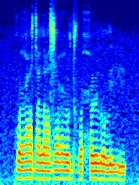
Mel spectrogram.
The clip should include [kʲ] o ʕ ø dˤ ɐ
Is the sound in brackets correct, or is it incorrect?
incorrect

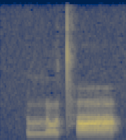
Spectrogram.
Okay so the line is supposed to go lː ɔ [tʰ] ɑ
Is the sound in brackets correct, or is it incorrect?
correct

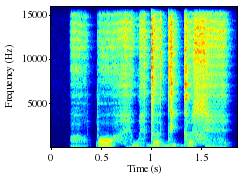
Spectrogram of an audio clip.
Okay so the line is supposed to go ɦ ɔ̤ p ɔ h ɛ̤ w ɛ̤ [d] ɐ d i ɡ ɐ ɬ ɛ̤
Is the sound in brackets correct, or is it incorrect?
correct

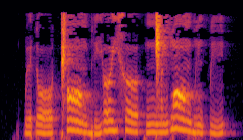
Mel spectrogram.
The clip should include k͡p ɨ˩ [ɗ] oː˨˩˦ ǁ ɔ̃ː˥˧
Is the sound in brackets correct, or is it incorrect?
correct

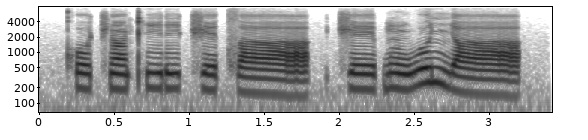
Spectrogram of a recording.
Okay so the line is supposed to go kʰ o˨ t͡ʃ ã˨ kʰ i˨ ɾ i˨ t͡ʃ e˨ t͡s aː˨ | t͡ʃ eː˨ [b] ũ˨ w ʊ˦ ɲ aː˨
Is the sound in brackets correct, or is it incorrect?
incorrect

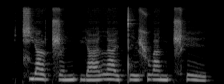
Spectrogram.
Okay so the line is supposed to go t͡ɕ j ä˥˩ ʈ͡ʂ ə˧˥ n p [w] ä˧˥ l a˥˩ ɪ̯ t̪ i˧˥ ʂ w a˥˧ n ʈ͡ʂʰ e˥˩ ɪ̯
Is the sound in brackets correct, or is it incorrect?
incorrect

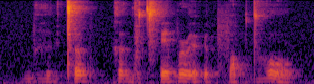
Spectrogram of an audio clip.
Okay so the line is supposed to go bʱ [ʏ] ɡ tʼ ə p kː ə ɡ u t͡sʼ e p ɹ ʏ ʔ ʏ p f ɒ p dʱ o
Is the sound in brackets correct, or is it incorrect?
incorrect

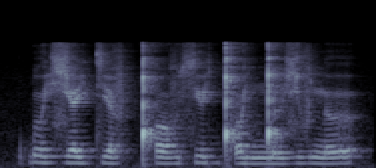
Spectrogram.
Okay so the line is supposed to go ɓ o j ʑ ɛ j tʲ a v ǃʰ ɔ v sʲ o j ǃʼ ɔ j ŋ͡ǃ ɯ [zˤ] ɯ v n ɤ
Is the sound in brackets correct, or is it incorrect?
incorrect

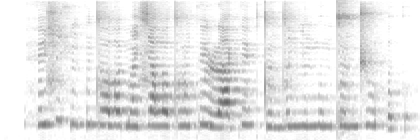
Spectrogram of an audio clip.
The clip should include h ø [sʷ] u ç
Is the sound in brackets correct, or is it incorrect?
incorrect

